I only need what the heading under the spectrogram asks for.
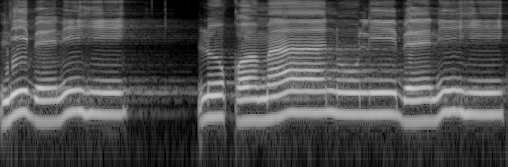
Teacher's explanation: huruf li langsung sambung ke huruf ba, kemudian diqalqalahkan atau dipantulkan. Libnihi, luqmanu libnihi, lib langsung di sini ya, disambung ke huruf ba.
